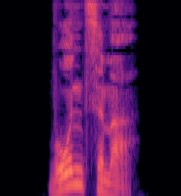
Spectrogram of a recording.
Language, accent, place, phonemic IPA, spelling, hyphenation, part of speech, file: German, Germany, Berlin, /ˈvoːnˌt͡sɪmɐ/, Wohnzimmer, Wohn‧zim‧mer, noun, De-Wohnzimmer.ogg
- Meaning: living room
